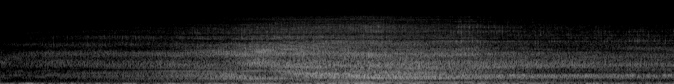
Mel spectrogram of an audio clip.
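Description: Radio-controlled model airplane's small piston engine and propeller flying a low pass overhead. It grows louder as it approaches, is loudest about three to four seconds in, then fades as it passes.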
